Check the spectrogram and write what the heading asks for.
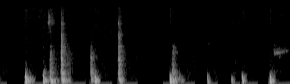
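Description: A series of faint, soft knocks or taps, about eight in four seconds, irregularly spaced.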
